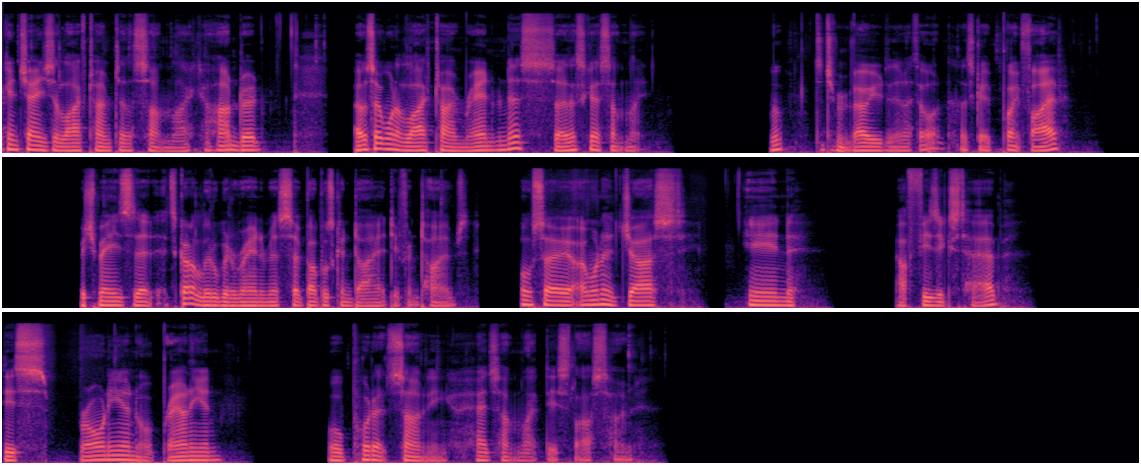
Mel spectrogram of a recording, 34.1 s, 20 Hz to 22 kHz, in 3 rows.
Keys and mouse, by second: 0.2-2.0 drag, 1.6 KP_0, 3.2-6.0 drag, 7.4-10.0 drag, 11.8 click, 12.3 space, 15.7 space, 20.1 click, 22.2-27.1 drag, 28.8 click, 29.3 space.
